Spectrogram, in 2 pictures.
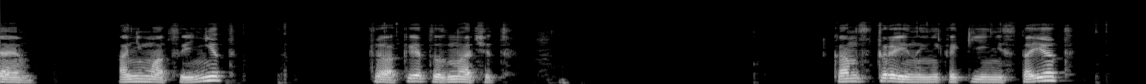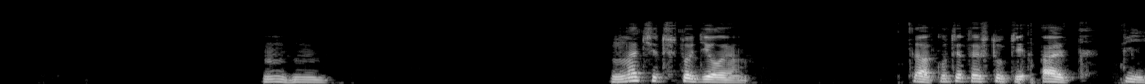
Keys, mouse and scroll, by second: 0.0 click, 4.0 click, 10.0 click, 20.6 click, 22.6 alt+p.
